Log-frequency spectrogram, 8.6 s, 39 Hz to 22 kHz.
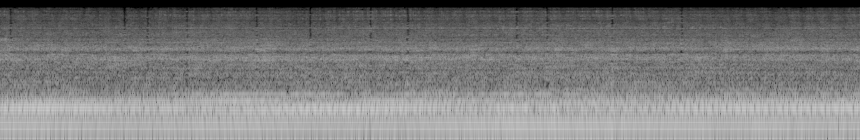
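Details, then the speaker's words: Truck with tow/haul mode on, driven into the shop before its 4L80E transmission swap: even, deep engine rumble at a steady pace without misses or knocks; engine sounds healthy, running normally. "Tow haul's on for some reason. I'd say that sounds quite nice."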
